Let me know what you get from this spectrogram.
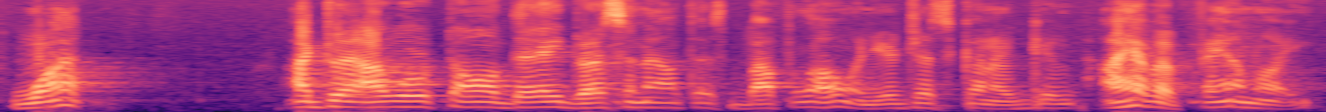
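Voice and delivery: cheated worker protesting in disbelief; indignant protest. Acted. Cheated fox protests to mouse.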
